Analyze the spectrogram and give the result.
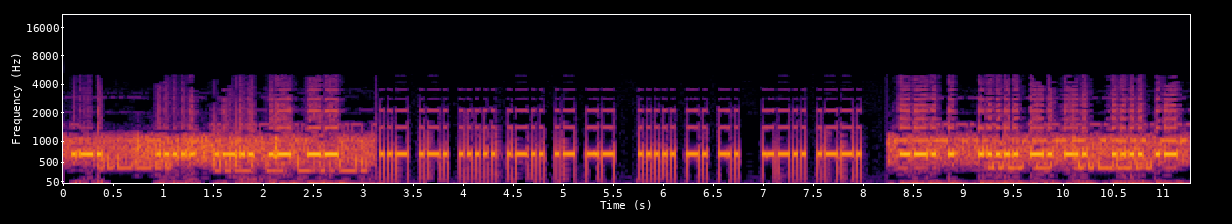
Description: Morse code, heard as a keyed tone, about 30 wpm, 700 Hz. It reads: R 5 LAM UR5LAM 5NN ZP GE 5NN HA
